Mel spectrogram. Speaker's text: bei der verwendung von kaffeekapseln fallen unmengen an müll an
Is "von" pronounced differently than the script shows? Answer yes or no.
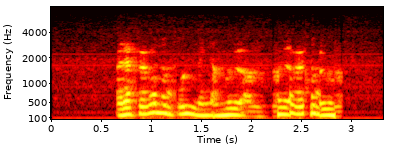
yes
